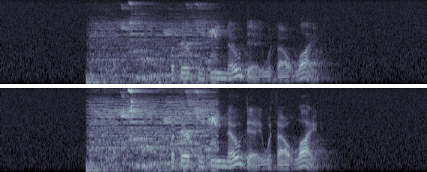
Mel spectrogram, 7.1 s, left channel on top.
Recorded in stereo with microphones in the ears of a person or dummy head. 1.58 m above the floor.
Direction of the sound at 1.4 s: 55° right (ahead or behind).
